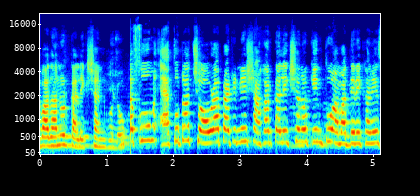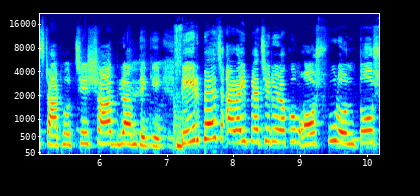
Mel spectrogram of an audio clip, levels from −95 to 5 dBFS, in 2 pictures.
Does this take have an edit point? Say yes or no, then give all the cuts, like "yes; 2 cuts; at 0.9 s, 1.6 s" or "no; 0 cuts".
yes; 2 cuts; at 1.4 s, 7.0 s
